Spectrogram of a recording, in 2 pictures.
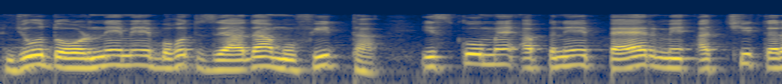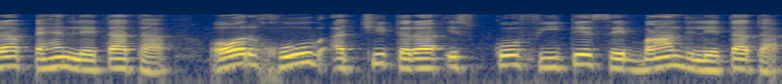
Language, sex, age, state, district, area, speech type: Urdu, male, 30-45, Bihar, Araria, rural, spontaneous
